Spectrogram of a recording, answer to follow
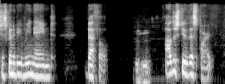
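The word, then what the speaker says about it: Bethel: but we usually say bethl but there's no th sound in Hebrew that's uh there's an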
